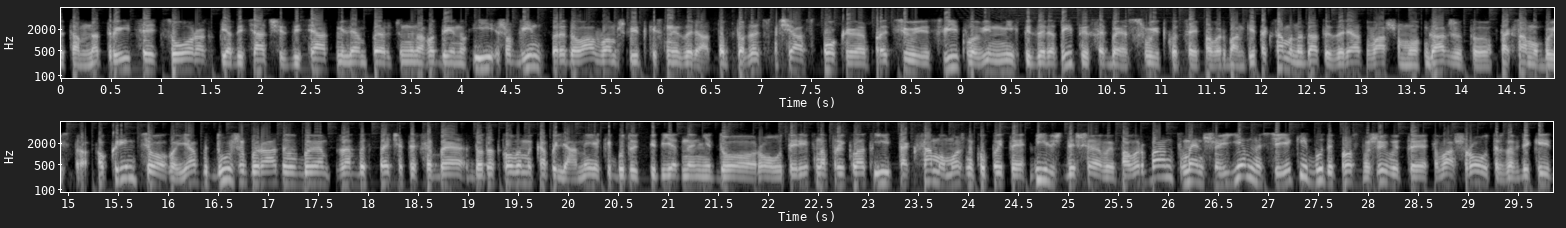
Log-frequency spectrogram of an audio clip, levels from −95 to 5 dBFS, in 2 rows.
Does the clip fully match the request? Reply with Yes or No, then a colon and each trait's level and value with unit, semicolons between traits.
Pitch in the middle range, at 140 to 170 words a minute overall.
Yes: medium, 150 Hz; average, 150 wpm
